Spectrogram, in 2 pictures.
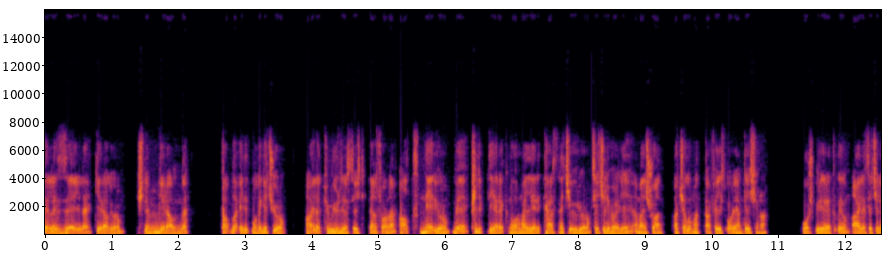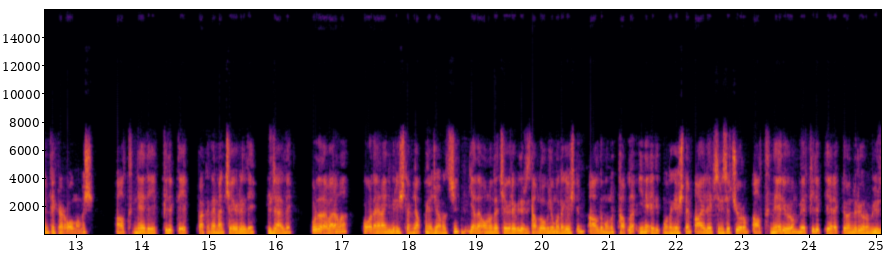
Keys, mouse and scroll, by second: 0.4 ctrl+z, 2.8 Tab, 3.9 a, 5.6 alt+n, 8.9-10.6 drag, 11.0 click, 12.0 a, 13.8 alt+n, 18.8-19.8 scroll up 1, 22.4 a, 23.4 alt+n.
